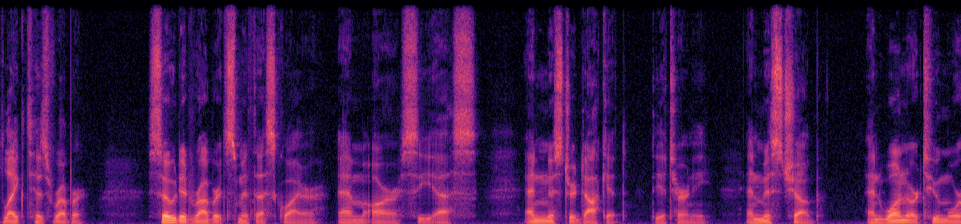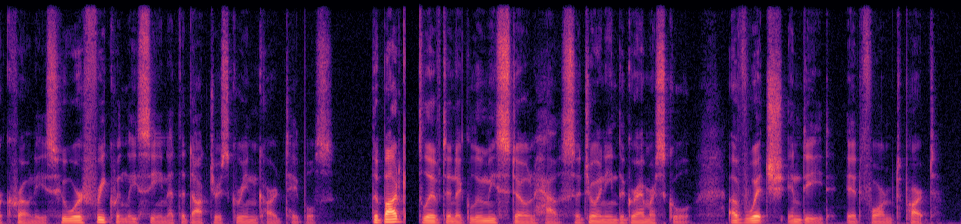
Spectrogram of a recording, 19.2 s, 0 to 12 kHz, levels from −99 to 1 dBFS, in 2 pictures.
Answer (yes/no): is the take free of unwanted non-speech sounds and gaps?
no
